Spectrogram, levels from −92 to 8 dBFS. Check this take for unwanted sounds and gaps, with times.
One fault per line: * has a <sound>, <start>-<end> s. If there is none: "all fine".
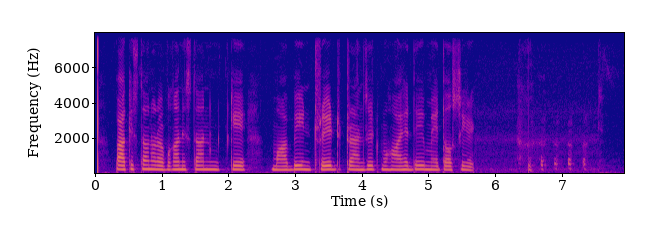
* has a laugh, 6.3-7.4 s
